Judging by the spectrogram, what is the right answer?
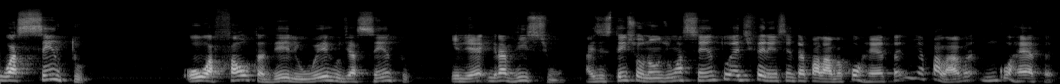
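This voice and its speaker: A man teaching a recorded grammar lesson, explaining step by step and often checking in with a quick "tá?". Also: a little high. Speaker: Portuguese teacher. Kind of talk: recorded exam-prep lesson.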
